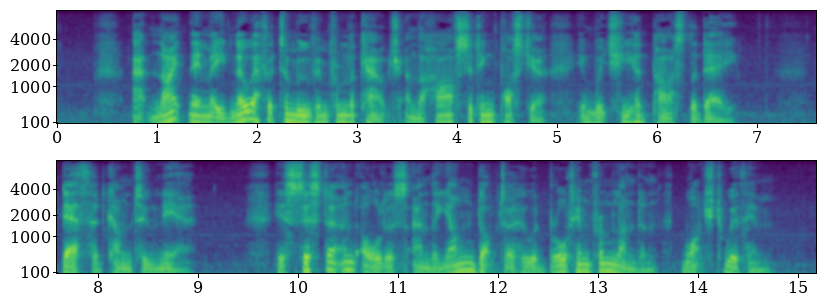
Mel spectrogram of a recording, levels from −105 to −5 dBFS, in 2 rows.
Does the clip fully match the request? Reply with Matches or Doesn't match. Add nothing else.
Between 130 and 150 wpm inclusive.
Doesn't match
